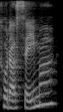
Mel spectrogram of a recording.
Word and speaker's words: Kodasema: It's a Kodasima. I think I'm pronouncing that correctly. What is it? Yeah, the company is called Kodasema, and it's a bit on the larger side of the tiny house.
